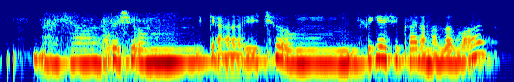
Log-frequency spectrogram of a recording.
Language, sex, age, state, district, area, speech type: Kashmiri, female, 18-30, Jammu and Kashmir, Bandipora, rural, conversation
